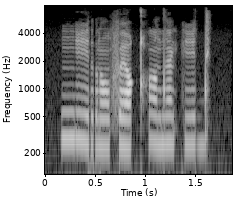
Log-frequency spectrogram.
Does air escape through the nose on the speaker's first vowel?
no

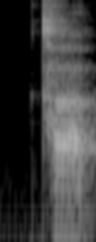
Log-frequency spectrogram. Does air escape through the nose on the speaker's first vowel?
no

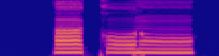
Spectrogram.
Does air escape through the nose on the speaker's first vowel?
no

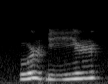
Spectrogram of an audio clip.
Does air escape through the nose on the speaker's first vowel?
no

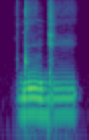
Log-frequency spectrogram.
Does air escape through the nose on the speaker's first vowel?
yes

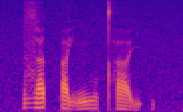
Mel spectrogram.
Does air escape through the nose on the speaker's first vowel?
no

